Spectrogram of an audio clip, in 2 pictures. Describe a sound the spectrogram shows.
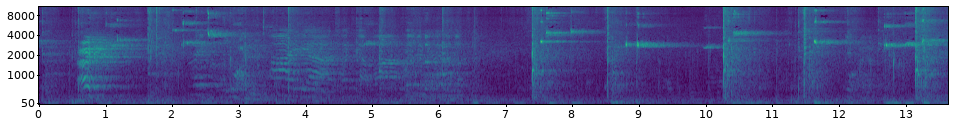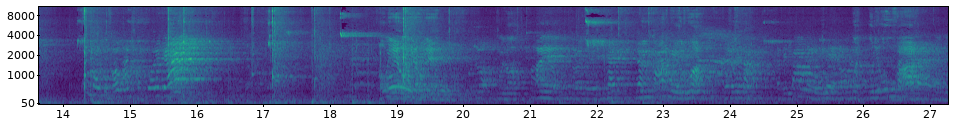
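Adult men talk and call out in a large echoing hall.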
